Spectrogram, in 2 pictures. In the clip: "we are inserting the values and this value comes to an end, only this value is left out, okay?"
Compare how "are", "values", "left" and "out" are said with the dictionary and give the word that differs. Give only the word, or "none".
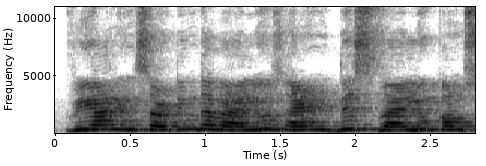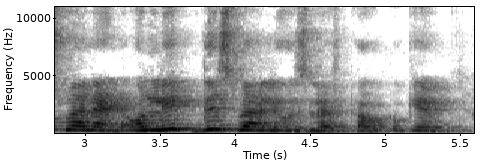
none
